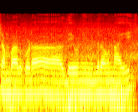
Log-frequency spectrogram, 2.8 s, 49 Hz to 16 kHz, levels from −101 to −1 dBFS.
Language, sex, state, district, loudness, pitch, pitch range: Telugu, male, Telangana, Mahabubabad, -14 LUFS, 125 Hz, 120-125 Hz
